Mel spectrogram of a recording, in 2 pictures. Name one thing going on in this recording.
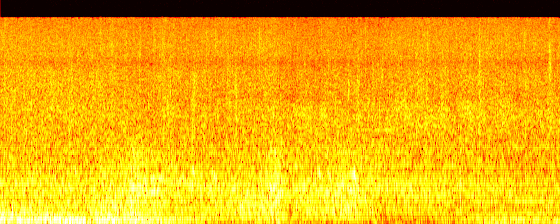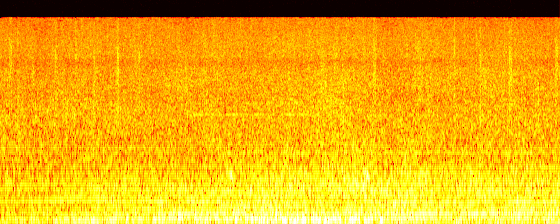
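Footsteps run quickly over hard, wet pavement.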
